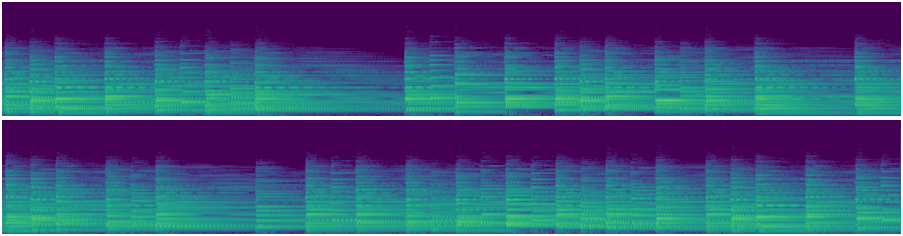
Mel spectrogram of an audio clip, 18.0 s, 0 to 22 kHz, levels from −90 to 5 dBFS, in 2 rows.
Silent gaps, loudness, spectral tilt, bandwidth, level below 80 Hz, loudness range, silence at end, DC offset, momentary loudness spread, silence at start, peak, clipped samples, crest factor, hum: none; -26 LUFS; -8 dB/octave; 7 kHz; -62 dBFS; 3 LU; 0 s; under 0.1%; 8 LU; 0 s; -10 dBFS; under 0.1%; 16 dB; none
